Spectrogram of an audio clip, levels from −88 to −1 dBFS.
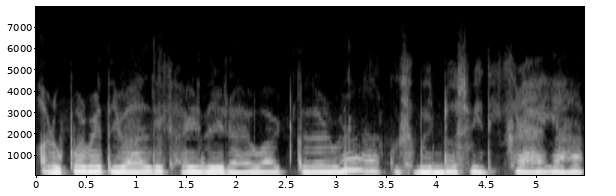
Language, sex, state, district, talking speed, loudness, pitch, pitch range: Hindi, female, Bihar, Bhagalpur, 220 wpm, -13 LUFS, 225 Hz, 220-235 Hz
